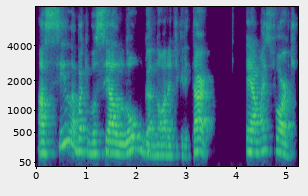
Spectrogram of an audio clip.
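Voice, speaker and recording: A male teacher giving a recorded grammar lecture, explaining step by step and checking in with the class through quick tag questions. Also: on the high side, expressive, fairly bright tone, echoey room.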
